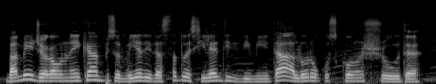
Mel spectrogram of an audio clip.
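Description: A man's voice: on the high side, fast talker. A man, livestreaming as he reads game lore aloud expressively, with offhand asides and self-corrections. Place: indoor room, webcam livestream. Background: soft guitar game music.

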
